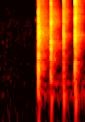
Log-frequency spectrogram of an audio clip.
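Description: Four sharp hand claps in a quick, even rhythm, like a brief burst of applause from a single person, welcoming a guest on a show, with no talking.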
